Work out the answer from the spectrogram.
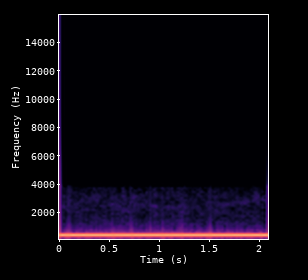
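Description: A steady telephone tone during a call transfer: one continuous, unbroken, fairly loud hum-like tone that holds at a single pitch throughout.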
